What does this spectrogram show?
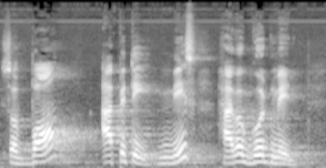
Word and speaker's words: appétit: Again if you see appétit, the ending is t, so we are not going to pronounce t out here because it's a consonant again, so we are going to pronounce till I, that is appétit.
